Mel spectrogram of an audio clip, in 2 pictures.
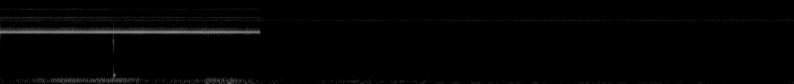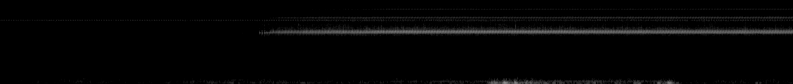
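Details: Singing male tree cricket, genus Oecanthus. A continuous high-pitched trill is heard for the first few seconds, drops almost out for about eight seconds, then returns strongly to the end, with soft low rumbling underneath.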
